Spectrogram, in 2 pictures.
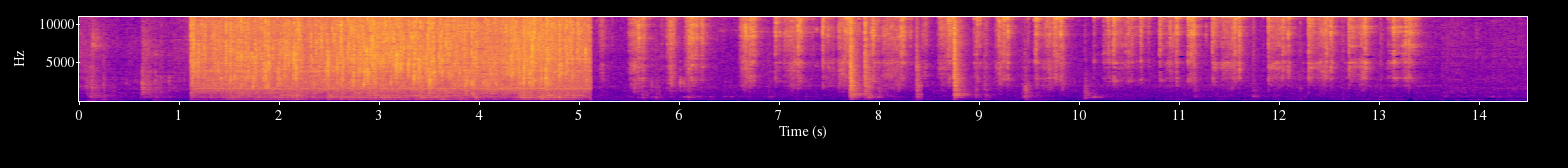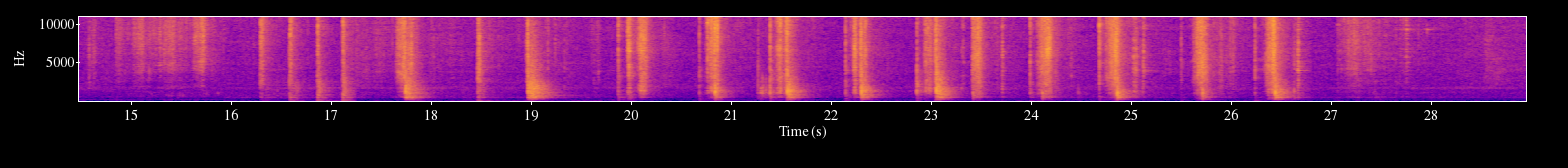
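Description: Running water from a kitchen tap for about four seconds, then light clatter and rustling. From about halfway on, a kitchen knife cuts beetroot on a cutting board in a series of sharp strikes, about one to two a second.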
